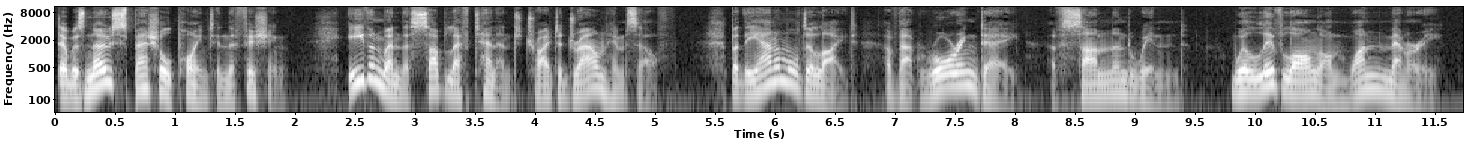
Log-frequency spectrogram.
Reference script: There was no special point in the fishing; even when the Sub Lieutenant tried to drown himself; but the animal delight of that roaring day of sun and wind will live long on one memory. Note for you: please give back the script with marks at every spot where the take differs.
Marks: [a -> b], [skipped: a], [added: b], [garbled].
There was no special point in the fishing; even when the Sub Lieutenant tried to drown himself; but the animal delight of that roaring day of sun and wind will live long on one memory.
